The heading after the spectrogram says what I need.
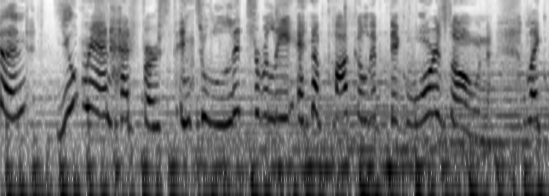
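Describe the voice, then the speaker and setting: A woman playing a sassy, defiant eighteen-year-old daughter in a video game, talking in casual, sarcastic slang. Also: sits high. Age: young adult. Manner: sarcastic, exasperated, teenage slangy delivery.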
